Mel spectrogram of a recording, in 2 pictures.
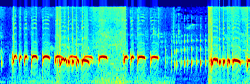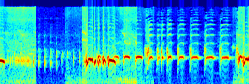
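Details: Zebra dove call used as a lure call, rhythmic bursts of soft, clipped coo notes, several quick rolling trills and repeated even beats, separated by short gaps and sharp clicks.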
